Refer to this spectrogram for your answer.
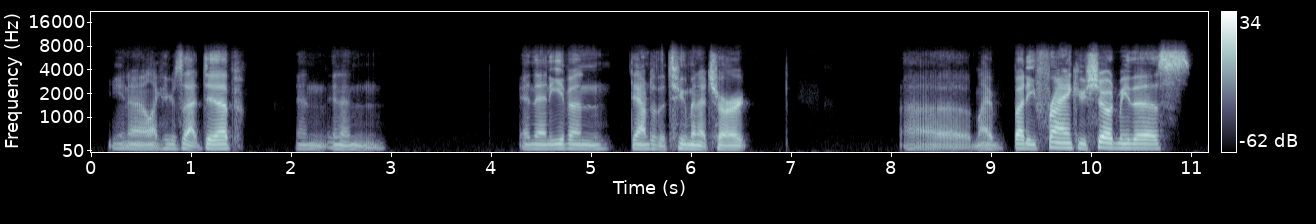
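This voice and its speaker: Lively intonation comes through at a fairly slow pace, broken by long, frequent pauses. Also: man, medium pitch for a man. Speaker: crypto trading educator. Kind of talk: video call trading tutorial. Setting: video call. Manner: sarcastic tone.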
